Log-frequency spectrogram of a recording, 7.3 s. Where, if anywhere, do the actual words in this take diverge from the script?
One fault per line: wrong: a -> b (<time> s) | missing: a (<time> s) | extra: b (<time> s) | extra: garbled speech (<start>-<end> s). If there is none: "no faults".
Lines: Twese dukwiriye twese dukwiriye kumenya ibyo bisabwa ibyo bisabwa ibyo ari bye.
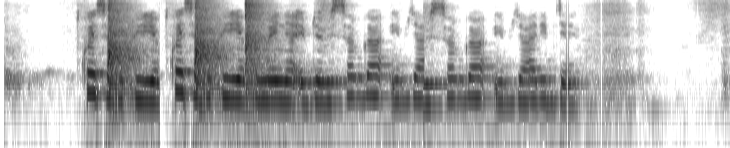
no faults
